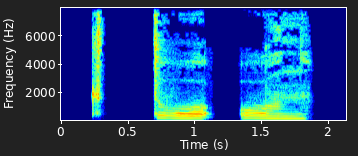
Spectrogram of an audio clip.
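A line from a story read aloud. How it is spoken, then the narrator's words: Furious man, through teeth. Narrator (Russian): процедил, наконец, злющий блондин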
